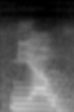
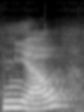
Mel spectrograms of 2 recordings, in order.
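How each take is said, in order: First: It is said as a forceful exclamation. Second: It is said with a questioning intonation. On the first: The cat is declaring something. "Esse miau vem com uma exclamação. Não é um miau de pergunta" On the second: The cat is asking something. "poderia ser uma pergunta assim"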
